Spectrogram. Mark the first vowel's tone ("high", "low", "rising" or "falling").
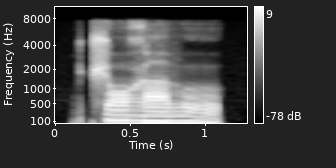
low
